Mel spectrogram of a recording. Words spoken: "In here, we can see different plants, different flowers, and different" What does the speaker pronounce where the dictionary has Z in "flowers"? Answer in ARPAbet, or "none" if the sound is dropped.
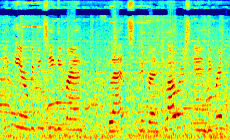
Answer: S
